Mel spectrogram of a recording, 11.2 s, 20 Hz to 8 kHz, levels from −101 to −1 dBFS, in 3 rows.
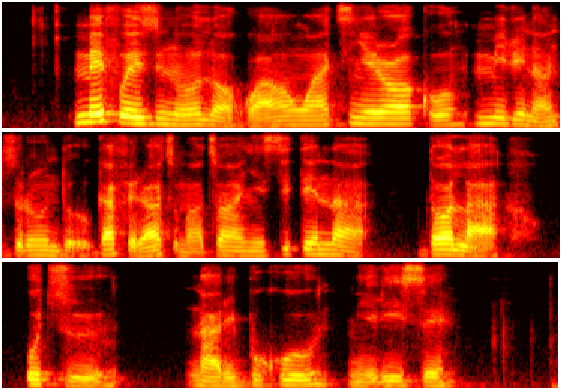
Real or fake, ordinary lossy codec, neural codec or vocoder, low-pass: real; Opus, 16 kbps; none; 7.2 kHz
